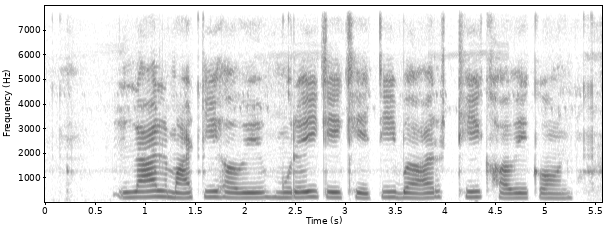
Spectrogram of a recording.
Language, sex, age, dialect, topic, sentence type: Chhattisgarhi, female, 18-24, Northern/Bhandar, agriculture, question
